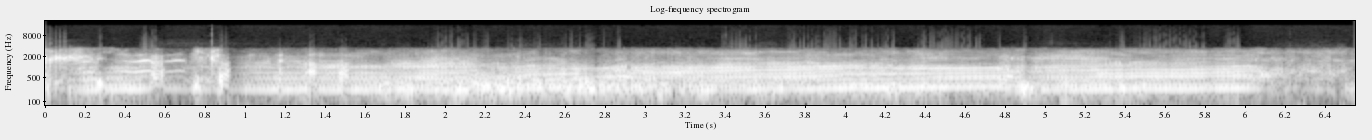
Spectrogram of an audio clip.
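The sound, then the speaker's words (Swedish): A racing car engine, running on all four cylinders, roars loudly and steadily, its harmonic whine rising and falling slightly in pitch as it drives past, with a brief sharp burst near the start. “inget större fel på den maskinen.”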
